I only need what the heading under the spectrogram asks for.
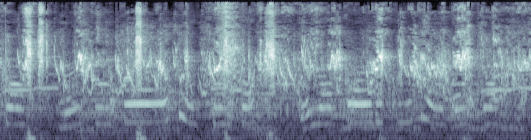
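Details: Happy pet budgerigars chatter continuously in a busy, scratchy warble of high chirps, squawks and short whistled notes, several birds overlapping with no pause.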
